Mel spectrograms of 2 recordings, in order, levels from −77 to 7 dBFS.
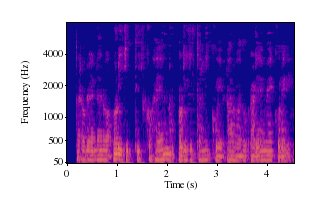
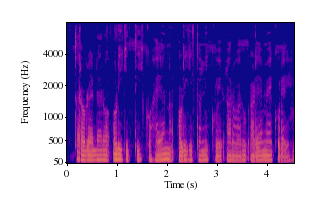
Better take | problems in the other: second | noise reduction (neural mask model DeepFilterNet 3)

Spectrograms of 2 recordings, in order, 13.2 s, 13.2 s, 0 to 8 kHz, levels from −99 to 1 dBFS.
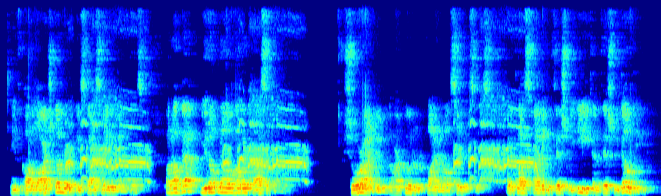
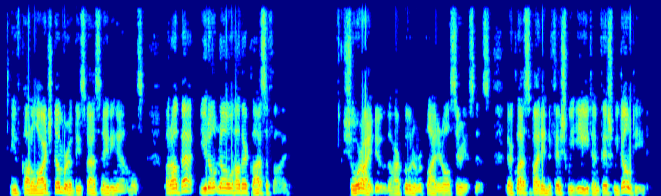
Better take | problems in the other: second | background sound (Chicken, rooster); 10 dB below the speech // room echo; dies away in 0.7 s

